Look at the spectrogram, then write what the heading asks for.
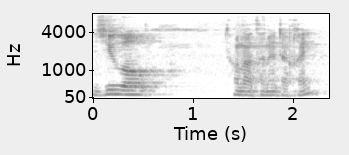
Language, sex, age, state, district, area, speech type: Bodo, male, 30-45, Assam, Chirang, rural, spontaneous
